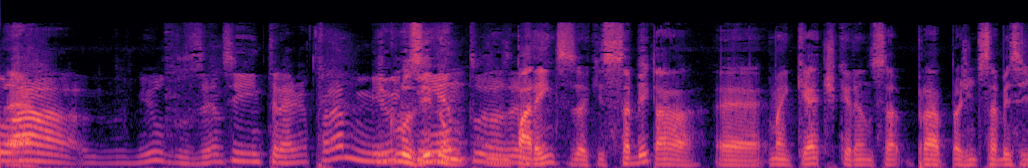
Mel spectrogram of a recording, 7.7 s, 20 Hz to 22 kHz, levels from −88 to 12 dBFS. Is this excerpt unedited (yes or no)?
no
